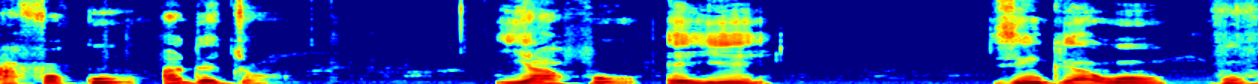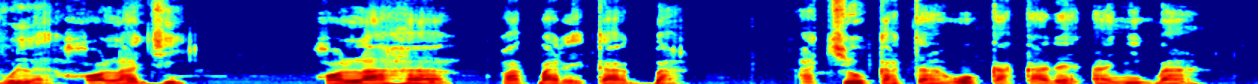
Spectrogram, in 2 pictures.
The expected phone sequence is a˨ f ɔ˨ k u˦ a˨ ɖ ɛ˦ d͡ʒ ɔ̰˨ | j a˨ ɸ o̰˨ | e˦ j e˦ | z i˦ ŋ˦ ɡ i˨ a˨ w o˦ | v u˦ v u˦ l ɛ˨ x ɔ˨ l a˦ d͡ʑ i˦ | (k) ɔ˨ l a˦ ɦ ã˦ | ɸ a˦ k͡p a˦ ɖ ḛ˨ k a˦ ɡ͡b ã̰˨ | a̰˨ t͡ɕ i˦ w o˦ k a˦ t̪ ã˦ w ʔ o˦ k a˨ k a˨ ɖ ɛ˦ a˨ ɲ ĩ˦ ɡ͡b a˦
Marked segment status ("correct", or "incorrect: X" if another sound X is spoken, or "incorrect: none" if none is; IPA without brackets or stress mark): incorrect: x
